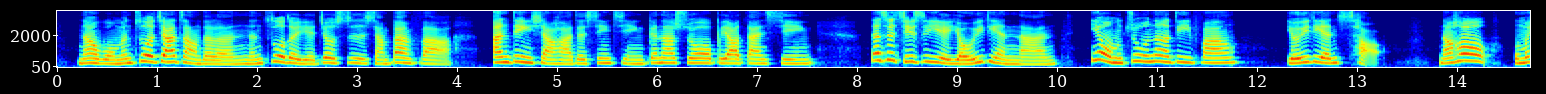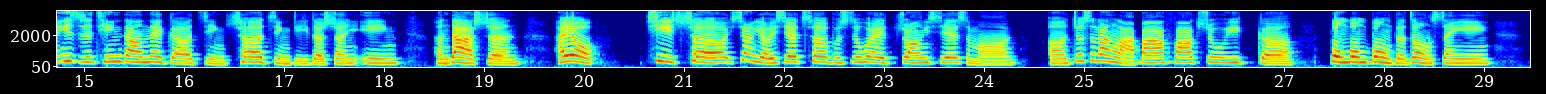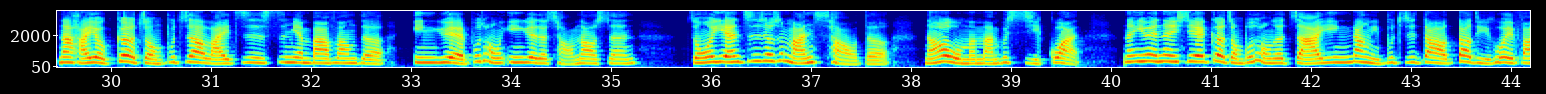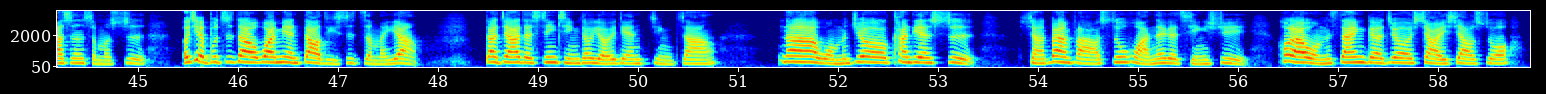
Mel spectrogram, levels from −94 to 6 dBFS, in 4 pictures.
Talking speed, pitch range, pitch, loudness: 230 characters per minute, 225-280 Hz, 250 Hz, -18 LUFS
